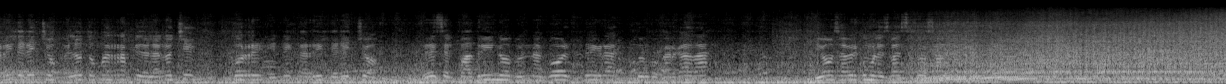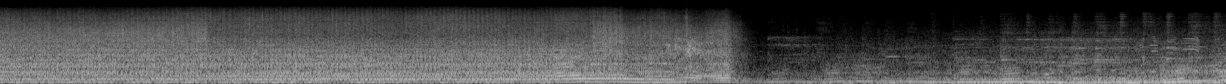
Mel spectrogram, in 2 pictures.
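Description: A car engine idles and revs in short bursts close by.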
